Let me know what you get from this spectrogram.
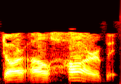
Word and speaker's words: Dar al-Harb: In Arabic, it's pronounced Dar al-Islam and Dar al-Harb, H-A-R-B.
